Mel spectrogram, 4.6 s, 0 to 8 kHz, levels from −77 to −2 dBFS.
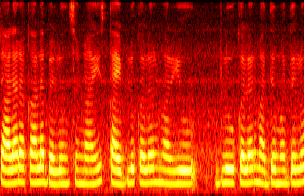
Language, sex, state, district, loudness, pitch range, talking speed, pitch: Telugu, female, Andhra Pradesh, Visakhapatnam, -15 LUFS, 200-215 Hz, 170 wpm, 210 Hz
